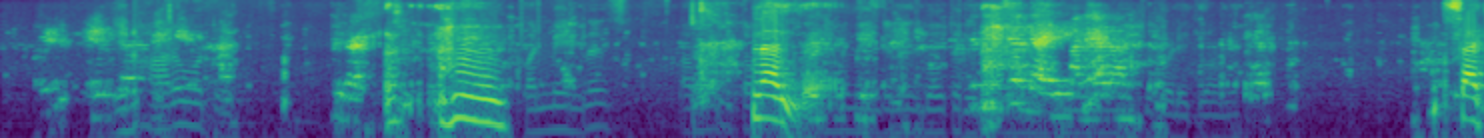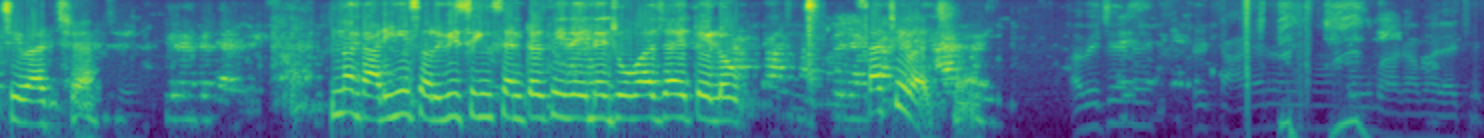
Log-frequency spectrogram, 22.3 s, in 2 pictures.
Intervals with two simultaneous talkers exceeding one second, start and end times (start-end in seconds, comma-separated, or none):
13.7-16.1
